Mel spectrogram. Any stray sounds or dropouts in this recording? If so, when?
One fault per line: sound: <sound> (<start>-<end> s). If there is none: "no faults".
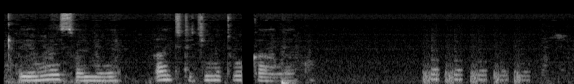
sound: dropout (2.4-2.5 s)
sound: laugh (4.2-5.3 s)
